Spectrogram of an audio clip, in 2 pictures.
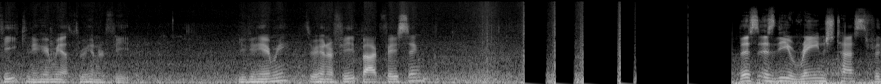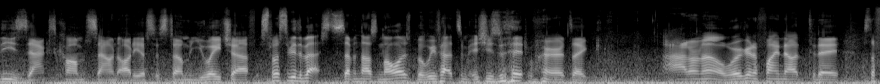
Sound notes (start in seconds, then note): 3.6 audio crackles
